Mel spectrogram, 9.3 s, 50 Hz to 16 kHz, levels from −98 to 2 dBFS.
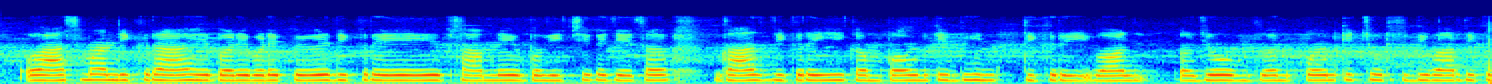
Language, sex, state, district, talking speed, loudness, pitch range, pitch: Hindi, female, Chhattisgarh, Bilaspur, 160 wpm, -23 LUFS, 220-230 Hz, 225 Hz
